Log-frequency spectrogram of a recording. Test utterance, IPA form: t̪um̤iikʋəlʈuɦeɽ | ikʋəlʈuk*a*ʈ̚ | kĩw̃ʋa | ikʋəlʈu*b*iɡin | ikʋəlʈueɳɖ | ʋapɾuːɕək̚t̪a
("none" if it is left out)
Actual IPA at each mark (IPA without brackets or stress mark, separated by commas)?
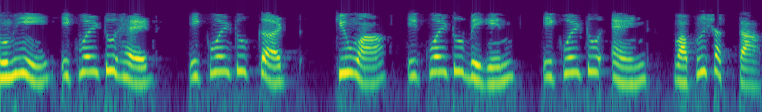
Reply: ə, b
